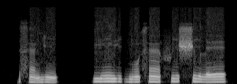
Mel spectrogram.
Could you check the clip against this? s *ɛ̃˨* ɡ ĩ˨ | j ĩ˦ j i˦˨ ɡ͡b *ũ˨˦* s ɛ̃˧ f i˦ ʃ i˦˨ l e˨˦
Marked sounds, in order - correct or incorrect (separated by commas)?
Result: correct, correct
